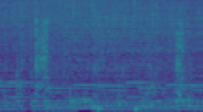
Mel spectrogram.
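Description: Red bell pepper and julienned carrots sizzle steadily in a hot pan, a dense, continuous frying hiss with faint stirring scrapes, close up and without voices.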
